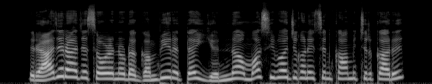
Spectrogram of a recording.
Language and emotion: Tamil, surprised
